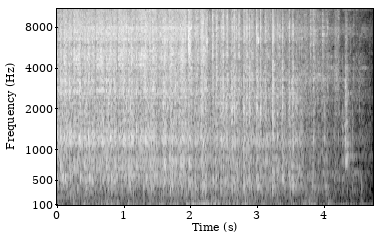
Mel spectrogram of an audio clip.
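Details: Onan 5500 motorhome generator at 4,700 ft, after new carburetor, plugs, fuel filter, fuel lines and fresh oil: cranks and fires briefly with rough, uneven beats, running half a second to a second before dying; cause unknown.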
